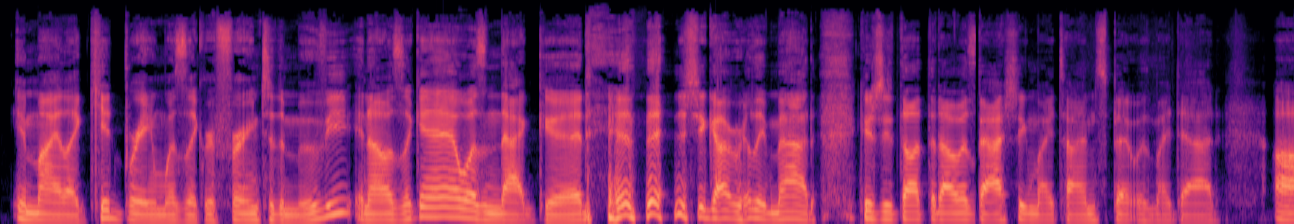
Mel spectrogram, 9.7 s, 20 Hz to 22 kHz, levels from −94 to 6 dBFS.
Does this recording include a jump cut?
yes; 1 cut; at 7.3 s

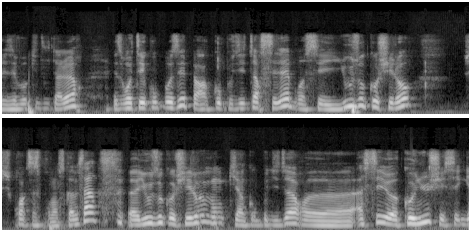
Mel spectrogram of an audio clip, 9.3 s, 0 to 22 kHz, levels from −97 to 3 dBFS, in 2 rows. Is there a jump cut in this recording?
no; 0 cuts

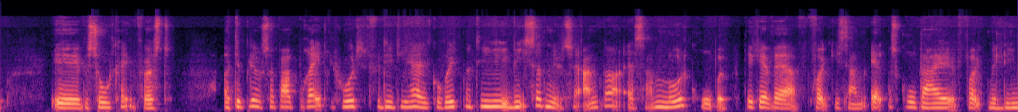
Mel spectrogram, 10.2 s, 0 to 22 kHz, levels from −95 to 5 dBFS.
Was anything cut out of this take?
yes; 4 cuts; at 3.3 s, 5.6 s, 7.4 s, 9.2 s

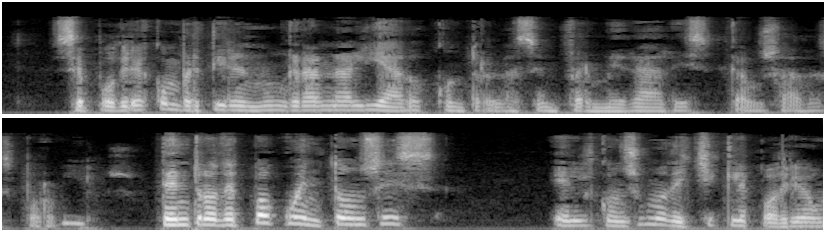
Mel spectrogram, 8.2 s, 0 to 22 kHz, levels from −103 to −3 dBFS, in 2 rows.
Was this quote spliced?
yes; 2 cuts; at 3.6 s, 4.8 s

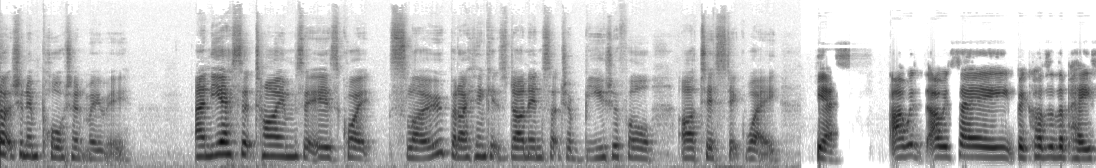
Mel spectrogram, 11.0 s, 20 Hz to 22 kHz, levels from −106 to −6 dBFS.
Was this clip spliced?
no; 0 cuts

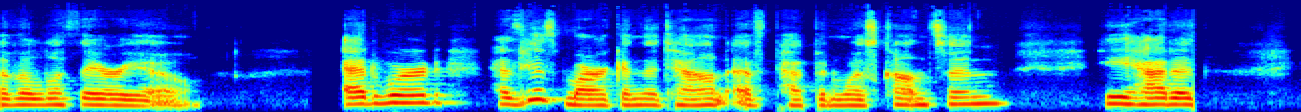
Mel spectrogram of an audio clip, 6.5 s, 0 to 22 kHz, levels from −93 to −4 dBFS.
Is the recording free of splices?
no; 1 cut; at 2.6 s

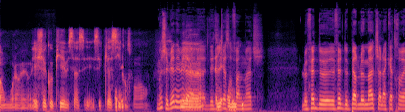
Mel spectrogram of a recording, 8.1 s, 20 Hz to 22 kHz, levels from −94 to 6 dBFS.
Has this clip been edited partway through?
no; 0 cuts

